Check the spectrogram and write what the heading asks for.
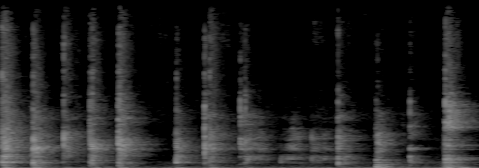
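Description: Wire potato masher mashing boiled potatoes in a saucepan, knocking and clinking against the pot in a quick, uneven run of strokes, about three a second.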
